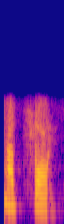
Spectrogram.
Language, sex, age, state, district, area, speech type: Bengali, female, 30-45, West Bengal, Paschim Medinipur, rural, conversation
